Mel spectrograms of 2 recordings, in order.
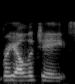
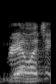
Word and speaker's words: Realogy: and you are now the president of the Realogy. Sorry, I keep saying that incorrectly. The Realogy. – Realogy. – Yeah. Thank you.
